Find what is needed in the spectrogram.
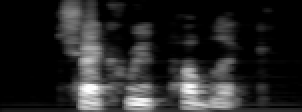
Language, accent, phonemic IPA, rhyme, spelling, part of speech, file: English, US, /ˈtʃɛk ɹɪˈpʌblɪk/, -ʌblɪk, Czech Republic, proper noun, En-us-Czech Republic.ogg
- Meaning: 1. A country in Central Europe. Capital and largest city: Prague. Until 1993, part of Czechoslovakia 2. The Czech Socialist Republic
